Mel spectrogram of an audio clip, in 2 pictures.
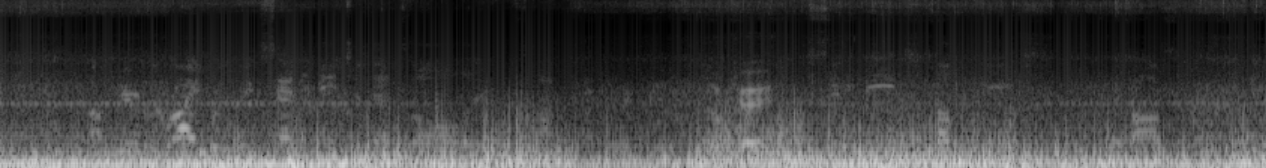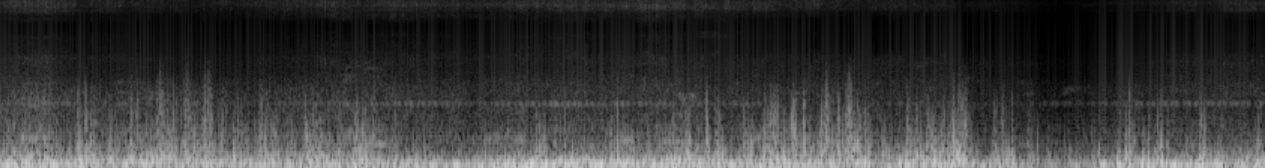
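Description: Motorboat underway on open water: its engine runs with a steady low hum, under the rush of wind on the microphone and water along the hull.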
